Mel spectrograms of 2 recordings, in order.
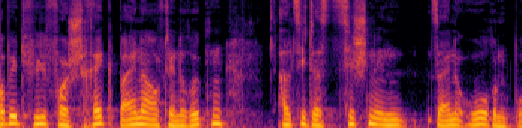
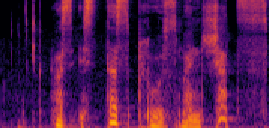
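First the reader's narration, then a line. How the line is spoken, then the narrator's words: Whispering to himself. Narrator (German): wisperte Gollum, der immer nur zu sich selbst sprach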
